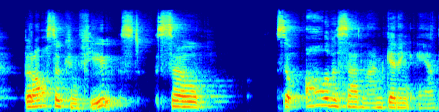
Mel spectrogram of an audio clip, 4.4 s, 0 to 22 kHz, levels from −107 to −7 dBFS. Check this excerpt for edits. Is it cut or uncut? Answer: uncut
